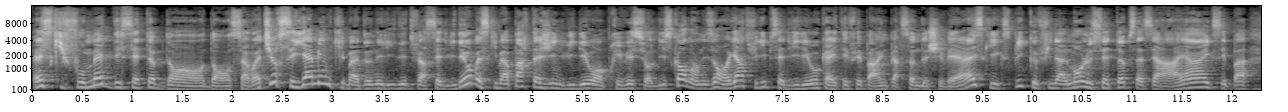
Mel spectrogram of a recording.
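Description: A man's voice: mid-range voice, fast, few pauses. A middle-aged man from France chatting casually as a sim racing YouTuber, telling stories, acting out what others said and laughing often. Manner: chatty, animated storytelling, acts out quotes, laughs often. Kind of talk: casual talking-head chat.

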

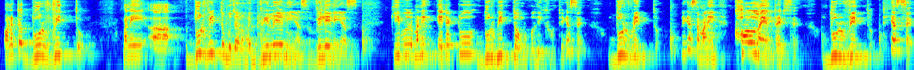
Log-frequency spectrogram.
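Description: A woman's voice: medium pitch, animated, moderate pace, a little hiss or hum. A woman teaching a vocabulary class, repeating each word and often checking that students understand. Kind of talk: online class lesson.

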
